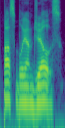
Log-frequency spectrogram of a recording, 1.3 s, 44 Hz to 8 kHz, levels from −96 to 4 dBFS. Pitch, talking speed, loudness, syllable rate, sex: 120 Hz, 185 wpm, -16 LUFS, 6.3 syllables/s, male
